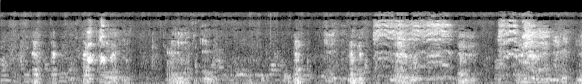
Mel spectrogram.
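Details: Feeding piglets in a farm group, some rescued after being abandoned or disabled; a run of low rhythmic grunts gives way to harsher, higher squealing bursts in the second half as the animals jostle.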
